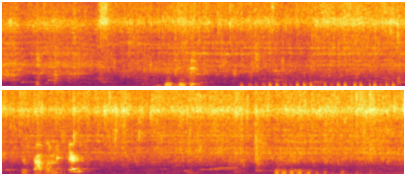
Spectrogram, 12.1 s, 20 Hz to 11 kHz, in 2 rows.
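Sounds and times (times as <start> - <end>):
garden hose spraying water: 0.0 - 12.0
low vocal sounds: 3.6 - 6.0.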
